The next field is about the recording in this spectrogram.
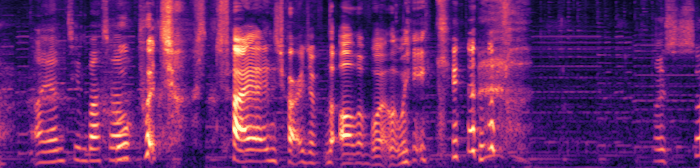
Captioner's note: laughing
